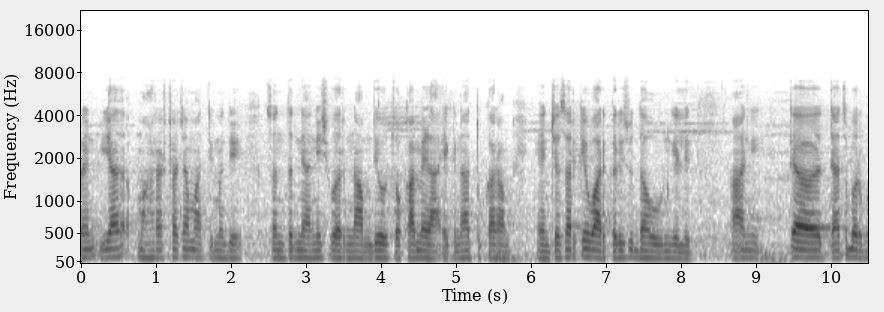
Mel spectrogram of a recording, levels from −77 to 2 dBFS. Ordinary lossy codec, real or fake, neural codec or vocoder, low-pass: none; real; none; none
